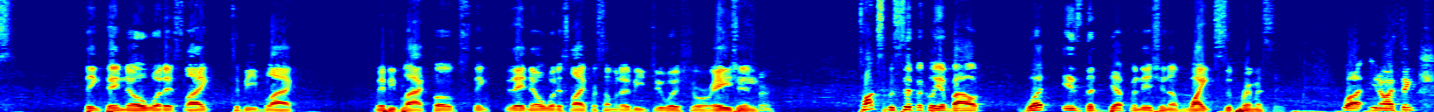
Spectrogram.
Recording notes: While on location in Nashville at NAIS' People of Color Conference.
